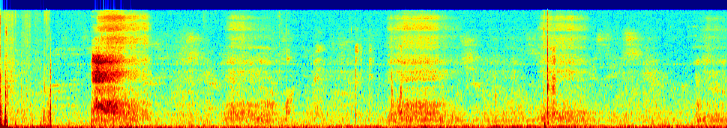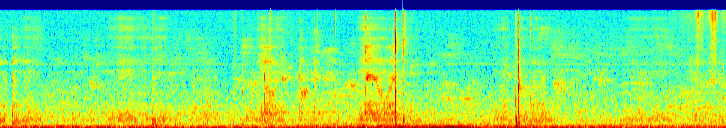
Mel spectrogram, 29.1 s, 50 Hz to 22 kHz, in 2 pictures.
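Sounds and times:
steady low hum: 0:00.0 - 0:29.0
person whispering faintly: 0:00.8 - 0:15.5, 0:16.2 - 0:29.0
faint breathing close to microphone: 0:01.8 - 0:29.0
soft clicks: 0:22.4 - 0:22.8, 0:24.8 - 0:25.2.

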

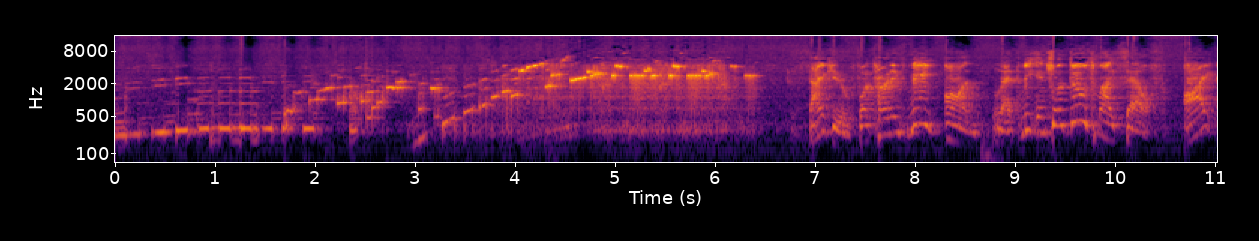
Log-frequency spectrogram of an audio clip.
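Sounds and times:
synthesizer notes from small speaker: 0:00.0 - 0:06.5.

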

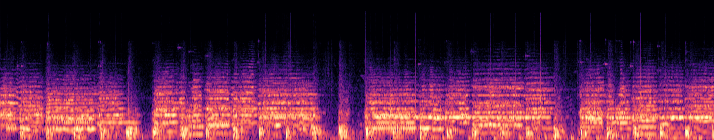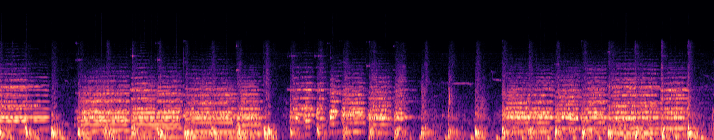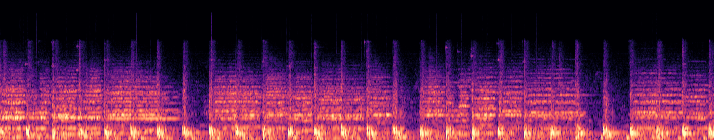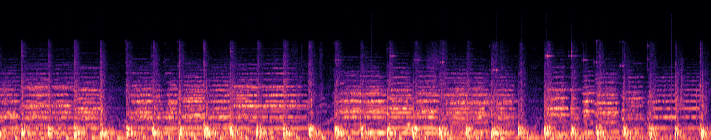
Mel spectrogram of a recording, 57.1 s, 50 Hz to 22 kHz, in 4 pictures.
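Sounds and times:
drums striking: 0:00.0 - 0:57.0
marching band brass: 0:00.0 - 0:57.0.

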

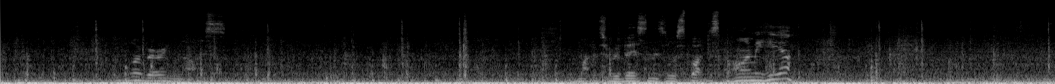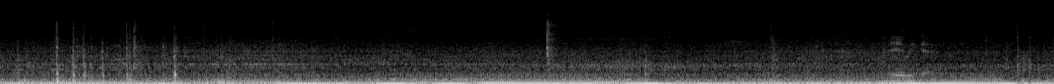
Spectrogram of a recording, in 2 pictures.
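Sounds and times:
car engine rumbling from inside: 0:00.0 - 0:21.0.

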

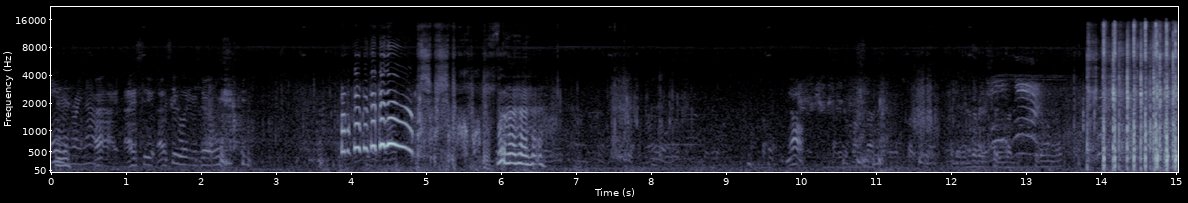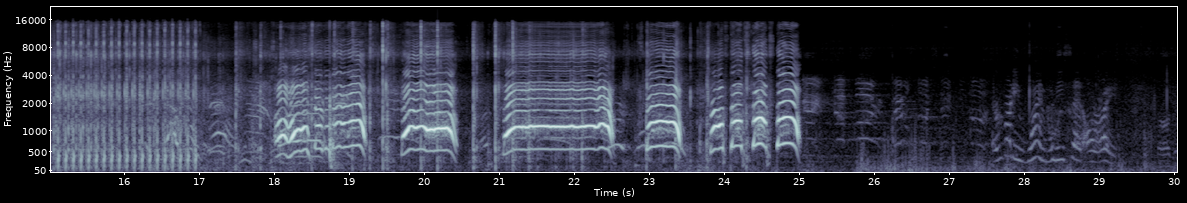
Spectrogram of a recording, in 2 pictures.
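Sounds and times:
paintball marker firing: 0:13.8 - 0:21.5
people yelling: 0:16.4 - 0:26.0
short shouts: 0:16.6 - 0:25.8.

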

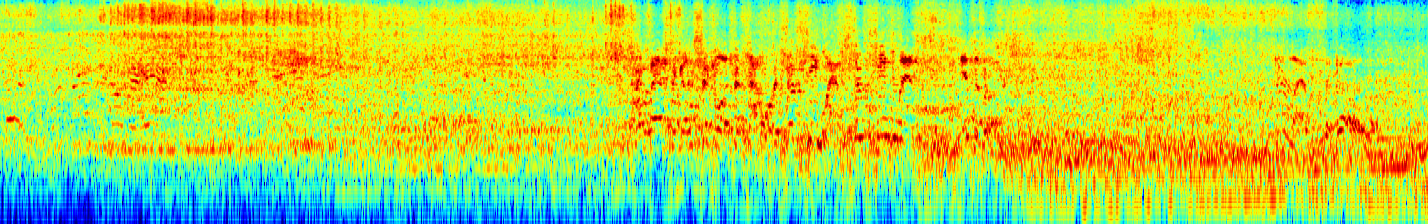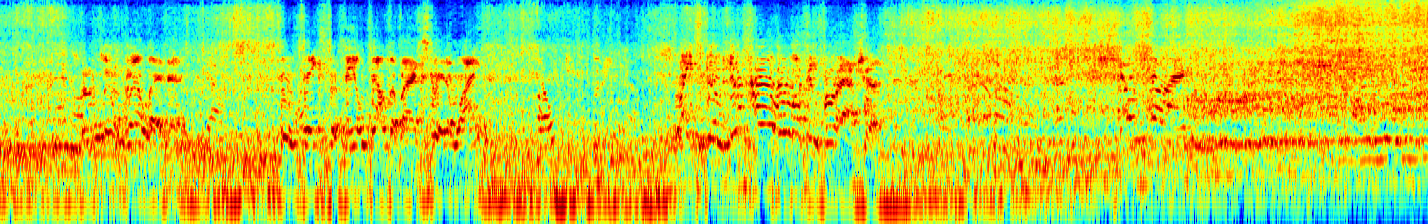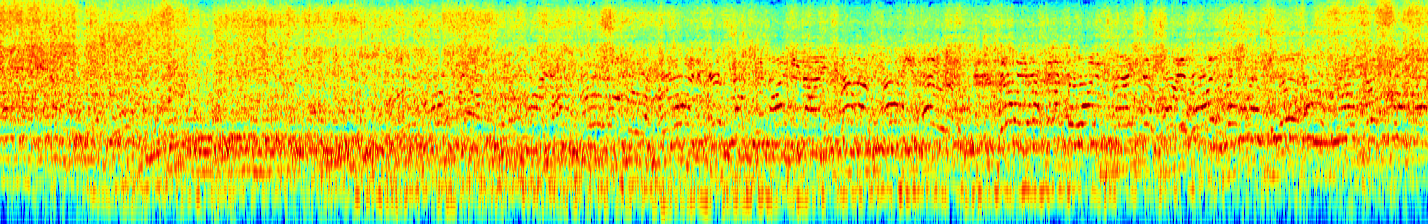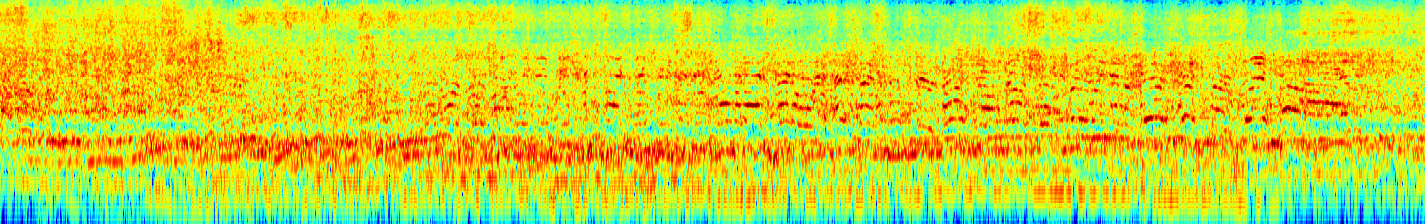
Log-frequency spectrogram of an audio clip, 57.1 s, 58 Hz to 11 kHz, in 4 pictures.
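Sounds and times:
race car engines: 0:00.0 - 0:57.0.

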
